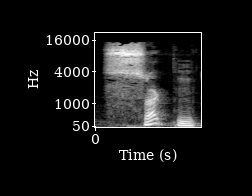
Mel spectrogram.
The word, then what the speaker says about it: certain: Certain darkness, T 跟 N 在美式发音连在一起的时候， T 可以轻轻的去流形成阻塞，似听到没有听到，变成 certain。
